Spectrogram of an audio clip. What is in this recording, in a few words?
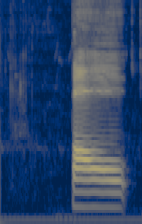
"bao", Chinese; 包; wrap; verb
